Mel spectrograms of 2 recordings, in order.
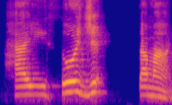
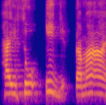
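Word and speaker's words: حيث اجتمع: Perhatikan saya bacanya haitsuj tama. Jadi bukan haitsu ijtama'a ya. Ini tandanya hamzahnya hamzah wasal.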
